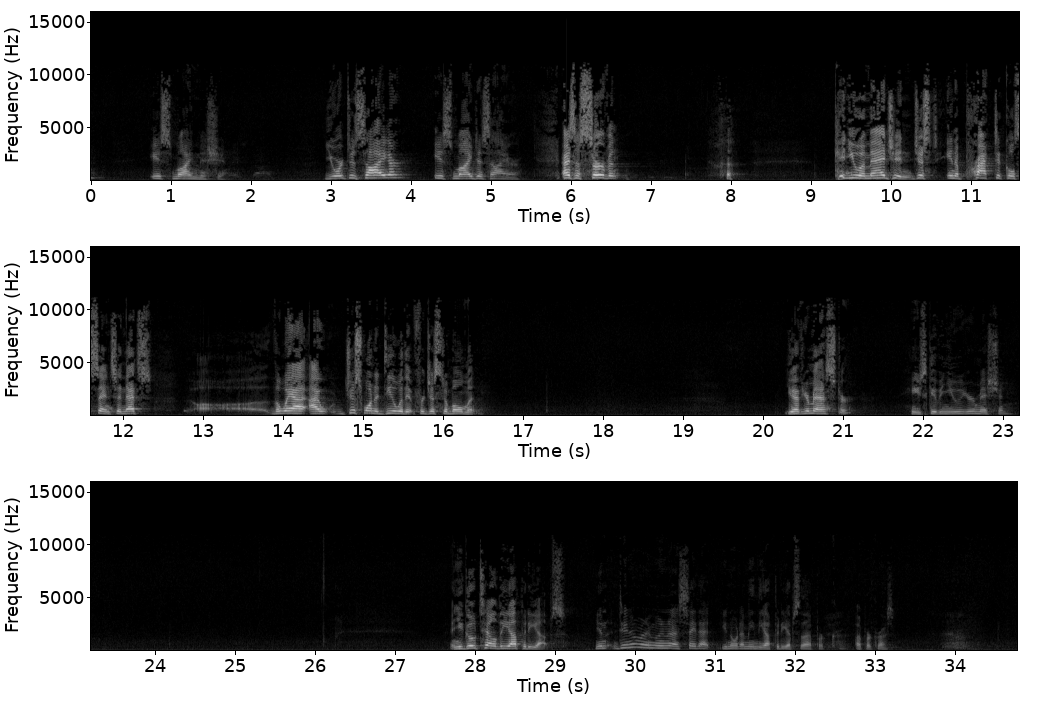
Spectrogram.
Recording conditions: large echoing room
